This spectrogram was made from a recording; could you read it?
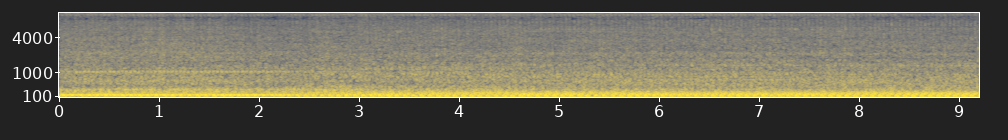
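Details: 302 V8 air-compressor engine, warm at 160 degrees with 9 psi fuel pressure, on re-ended plug wires: steady, even low rumble around four pulses a second with no misses or knocks; normal healthy idle.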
